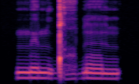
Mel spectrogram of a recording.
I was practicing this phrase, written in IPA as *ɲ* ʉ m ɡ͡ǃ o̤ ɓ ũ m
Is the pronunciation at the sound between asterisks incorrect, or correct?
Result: incorrect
